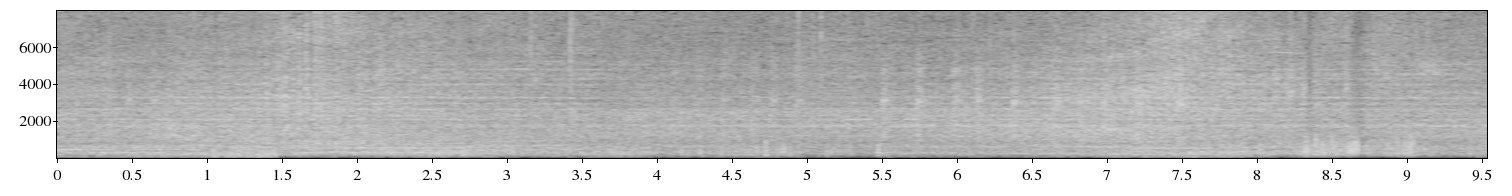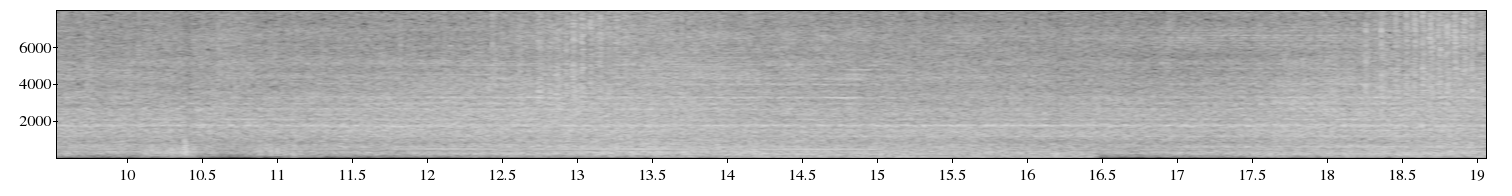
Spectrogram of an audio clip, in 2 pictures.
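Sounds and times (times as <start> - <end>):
train rumbling past: 0.0 - 19.0
wheels clattering over rail joints: 0.6 - 11.0.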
